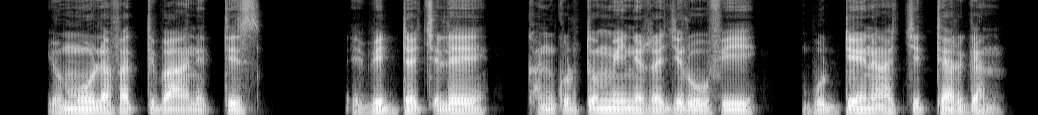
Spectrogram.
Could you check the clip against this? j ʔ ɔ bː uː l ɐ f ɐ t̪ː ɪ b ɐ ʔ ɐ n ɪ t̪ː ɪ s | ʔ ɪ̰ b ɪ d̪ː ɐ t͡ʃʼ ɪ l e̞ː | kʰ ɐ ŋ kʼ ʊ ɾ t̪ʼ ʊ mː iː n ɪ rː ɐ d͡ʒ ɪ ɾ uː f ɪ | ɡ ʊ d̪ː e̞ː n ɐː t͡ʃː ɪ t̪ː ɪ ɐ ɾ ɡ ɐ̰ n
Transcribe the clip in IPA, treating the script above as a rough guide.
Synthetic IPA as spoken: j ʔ ɔ mː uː l ɐ f ɐ t̪ː ɪ b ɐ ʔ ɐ n ɪ t̪ː ɪ s | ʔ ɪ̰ b ɪ d̪ː ɐ t͡ʃʼ ɪ l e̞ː | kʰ ɐ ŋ kʼ ʊ ɾ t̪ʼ ʊ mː iː n ɪ rː ɐ d͡ʒ ɪ ɾ uː f ɪ | b ʊ d̪ː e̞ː n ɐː t͡ʃː ɪ t̪ː ɪ ɐ ɾ ɡ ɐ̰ n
